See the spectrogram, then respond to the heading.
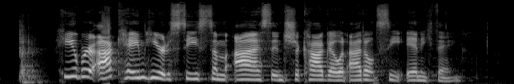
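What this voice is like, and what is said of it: Grumbling, growling southern accent. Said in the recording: “Grumbling, growling in a southern accent”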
